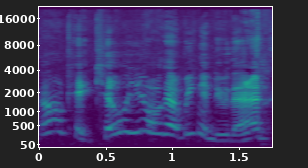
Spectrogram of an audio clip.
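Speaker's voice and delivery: high-pitched, playful double take; mock surprise. The girls answering the dummy, in mock surprise.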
